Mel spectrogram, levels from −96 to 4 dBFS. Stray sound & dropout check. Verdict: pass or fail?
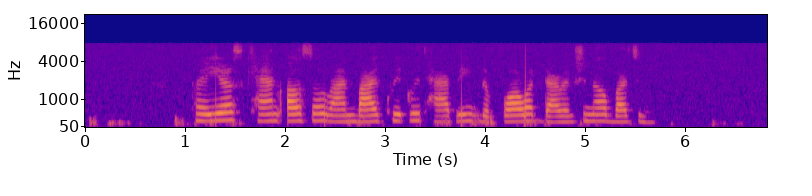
fail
